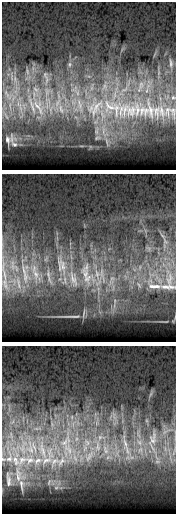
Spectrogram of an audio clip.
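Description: Gouldian finch song, a soft stream of high, thin hissing notes and faint whistles, with several other small finches twittering around it.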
